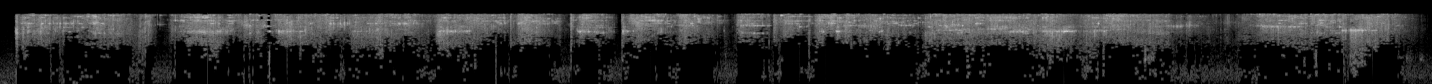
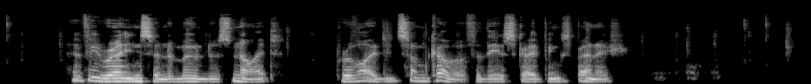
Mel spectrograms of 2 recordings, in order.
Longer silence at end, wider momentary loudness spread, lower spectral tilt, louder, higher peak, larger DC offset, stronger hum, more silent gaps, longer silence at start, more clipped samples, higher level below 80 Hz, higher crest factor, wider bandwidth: about the same, 0.15 s vs 0.2 s; second, 7 LU vs 12 LU; second, 5.5 dB/octave vs -4.5 dB/octave; about the same, -16 LUFS vs -18 LUFS; about the same, 0 dBFS vs -2 dBFS; neither; neither; neither; about the same, 0.15 s vs 0.05 s; neither; second, -72 dBFS vs -62 dBFS; about the same, 20 dB vs 18 dB; about the same, 12 kHz vs 11.5 kHz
